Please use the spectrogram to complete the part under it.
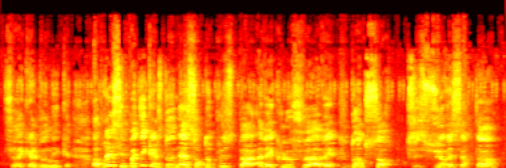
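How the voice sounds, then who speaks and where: High-pitched guy doing a let's play, talks fast, swears and grumbles, bit far from the mic, game music behind. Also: lively intonation, darkish tone. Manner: foul-mouthed, grumbling. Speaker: let's player. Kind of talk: casual gaming commentary with a co-player.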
